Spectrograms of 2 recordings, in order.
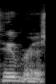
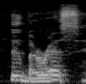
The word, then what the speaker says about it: hubris: argument the truth fact she mispronounced as hubris she says who Burris do Burris that's false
